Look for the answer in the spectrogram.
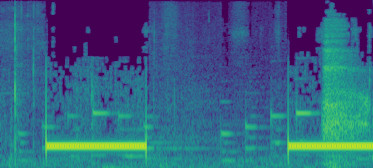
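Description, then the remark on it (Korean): A phone ringback tone sounds twice as someone calls a new employee who has not shown up for work, each a steady one-second tone separated by a pause, with the call going unanswered. Faint background noise fills the gap, and no one speaks. “이상하다 뭐 전화를 안 받지?”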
